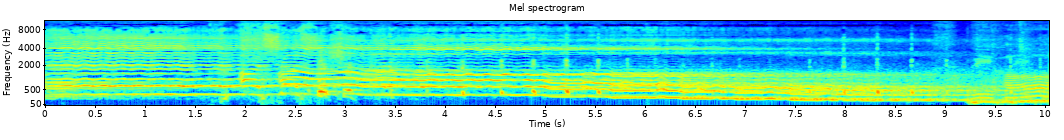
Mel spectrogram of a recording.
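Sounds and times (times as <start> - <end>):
wordless chanting voice: 0.0 - 10.0.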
